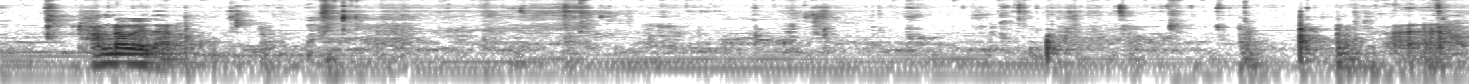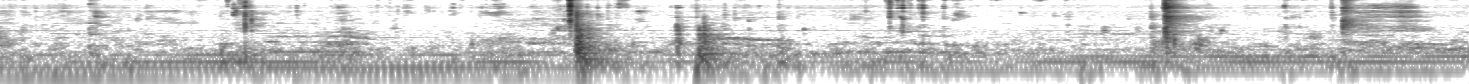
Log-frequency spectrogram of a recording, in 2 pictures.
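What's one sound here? People chew and smack their lips softly.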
